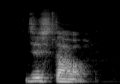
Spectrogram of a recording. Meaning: third-person singular present indicative of distordre
- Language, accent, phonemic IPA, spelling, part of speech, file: French, Canada, /dis.tɔʁ/, distord, verb, LL-Q150 (fra)-distord.wav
